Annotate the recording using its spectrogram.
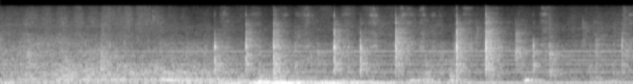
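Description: Chalk taps and scrapes on a slate.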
